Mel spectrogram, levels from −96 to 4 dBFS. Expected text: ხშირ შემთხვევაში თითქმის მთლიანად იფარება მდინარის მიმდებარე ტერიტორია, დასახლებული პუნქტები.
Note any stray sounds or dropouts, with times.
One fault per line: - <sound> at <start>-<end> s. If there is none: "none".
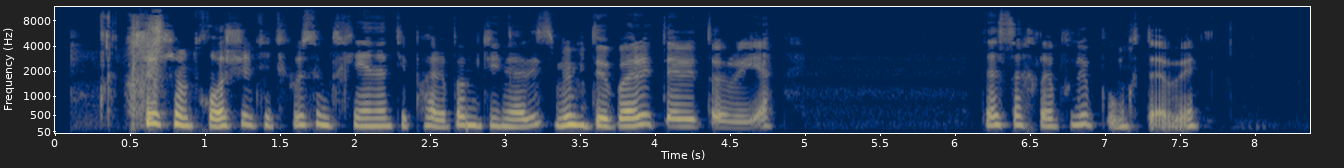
none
